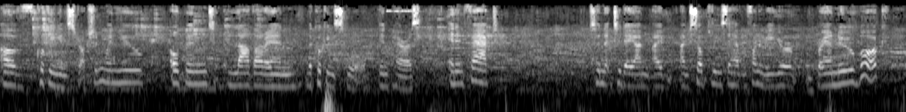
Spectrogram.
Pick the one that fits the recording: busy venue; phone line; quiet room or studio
busy venue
